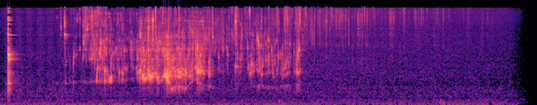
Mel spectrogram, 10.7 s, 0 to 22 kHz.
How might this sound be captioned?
pouring water in glass1
Water or some other liquid, being poured into a glass (variant one, with glass rattle). Recorded with Oktava-102 & Behringer UB 1202.
drinks, glass, kitchen, pouring, rattle, water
